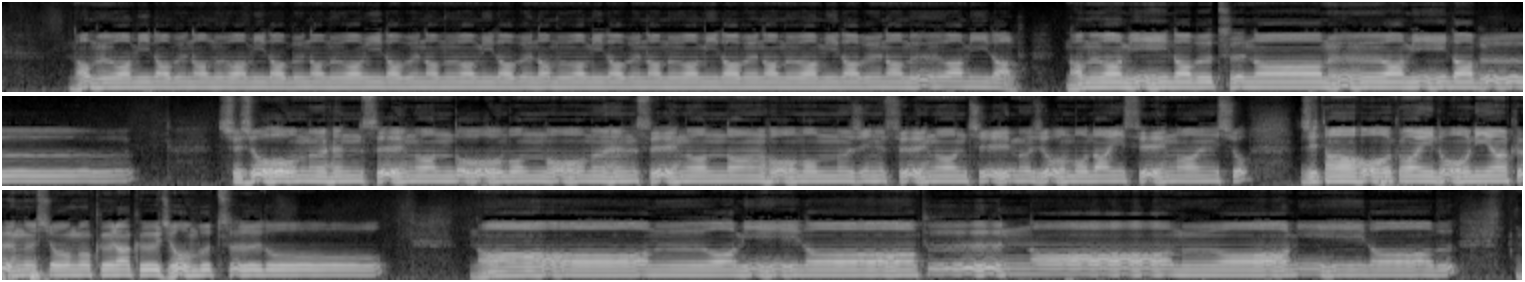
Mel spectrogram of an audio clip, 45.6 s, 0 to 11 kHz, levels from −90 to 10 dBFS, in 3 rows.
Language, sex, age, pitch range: Japanese, male, 40-59, 140-145 Hz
